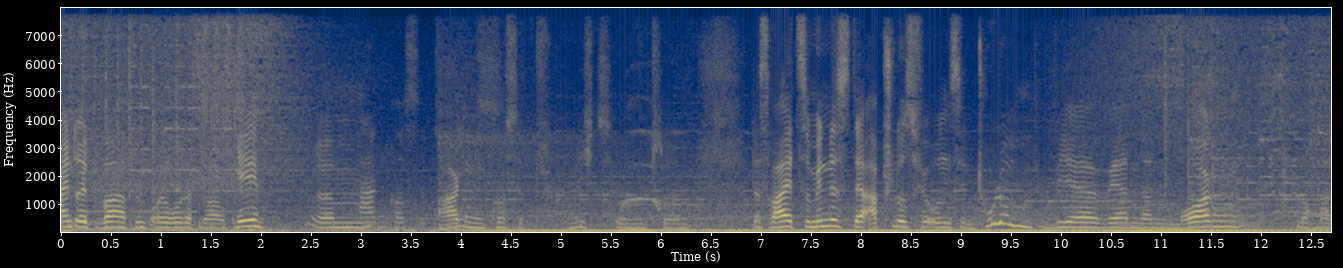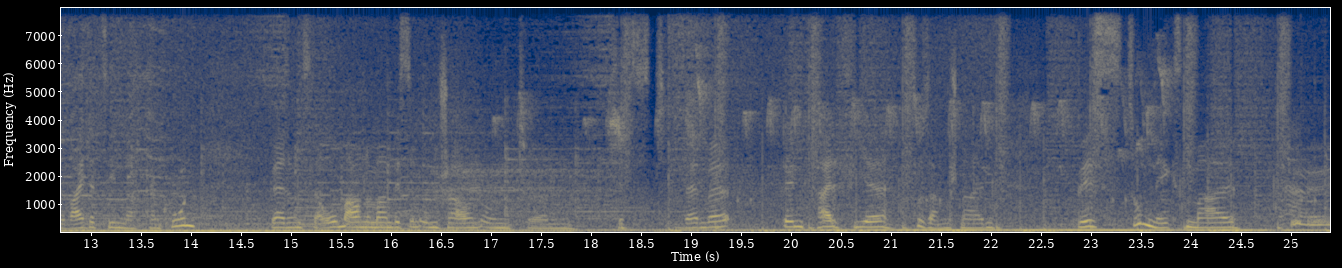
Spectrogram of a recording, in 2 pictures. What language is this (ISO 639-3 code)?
deu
